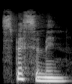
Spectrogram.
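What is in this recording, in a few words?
"specimen", English, British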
